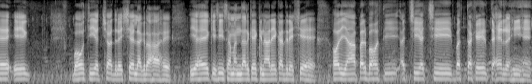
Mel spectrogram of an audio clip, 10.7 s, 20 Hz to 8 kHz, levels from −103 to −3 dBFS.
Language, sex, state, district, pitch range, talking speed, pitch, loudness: Hindi, male, Uttar Pradesh, Jyotiba Phule Nagar, 135-150 Hz, 150 wpm, 145 Hz, -21 LUFS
